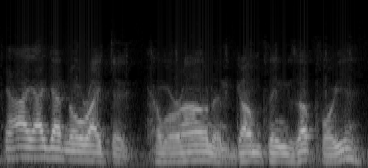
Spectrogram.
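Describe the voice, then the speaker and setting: A man's voice: on the low side, normal speed, pitched below the performer's own voice, lightly acted. A man playing a subdued, apologetic ex-convict brother in classic radio drama. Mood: subdued, uneasy. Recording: tinny, narrow-band old radio recording.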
